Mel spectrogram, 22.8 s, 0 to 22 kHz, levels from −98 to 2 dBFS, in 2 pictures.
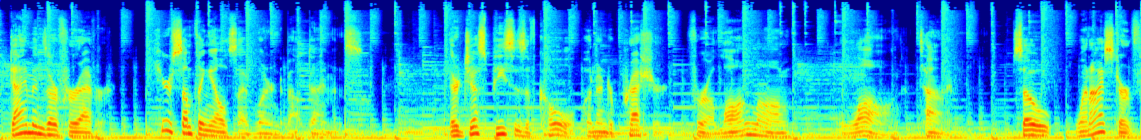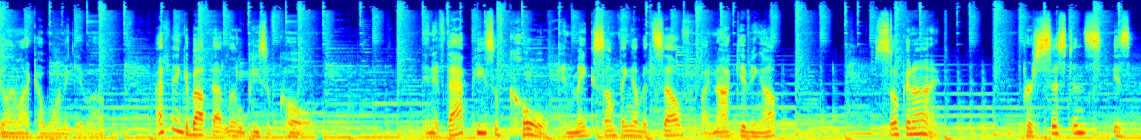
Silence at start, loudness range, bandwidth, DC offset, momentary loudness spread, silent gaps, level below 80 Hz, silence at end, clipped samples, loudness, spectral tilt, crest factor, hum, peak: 0 s; 2 LU; over 20 kHz; under 0.1%; 13 LU; none; -34 dBFS; 0 s; under 0.1%; -22 LUFS; -4.5 dB/octave; 20 dB; none; -2 dBFS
